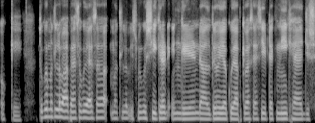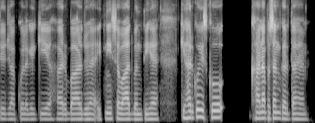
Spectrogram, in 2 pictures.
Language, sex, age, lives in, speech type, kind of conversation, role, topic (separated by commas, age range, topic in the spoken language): Hindi, male, 20-24, India, conversation, podcast, host, Aapke parivaar ke liye kaunsi tyohari dish sabse khaas hoti hai?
